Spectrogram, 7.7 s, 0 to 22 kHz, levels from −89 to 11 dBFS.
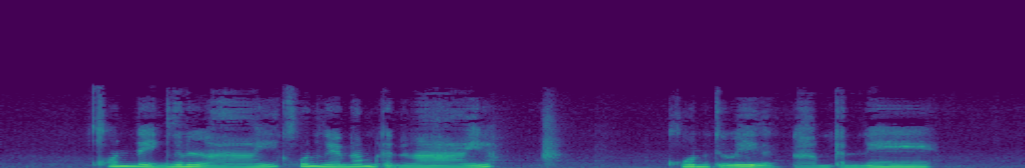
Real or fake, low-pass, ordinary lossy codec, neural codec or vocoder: fake; 10.8 kHz; MP3, 48 kbps; codec, 24 kHz, 0.9 kbps, WavTokenizer, medium music audio release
